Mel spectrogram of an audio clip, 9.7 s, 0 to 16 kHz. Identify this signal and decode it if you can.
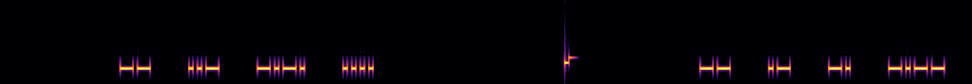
Morse code, heard as a keyed tone, about 28 wpm, spaced as for 16 wpm, 690 Hz. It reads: MUCH MANY
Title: 3x Character Spacing - Top 500 Words - 28wpm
